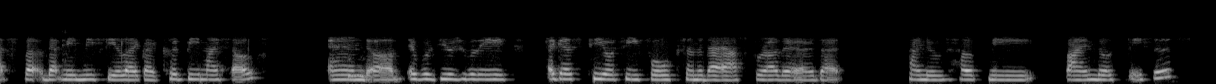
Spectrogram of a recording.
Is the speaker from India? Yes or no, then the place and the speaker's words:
yes; central India, India; I was born and brought up in central India, and I wouldn't be able to say exactly how it went down because I wasn't fully out until I was 16 or 17 to myself even.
